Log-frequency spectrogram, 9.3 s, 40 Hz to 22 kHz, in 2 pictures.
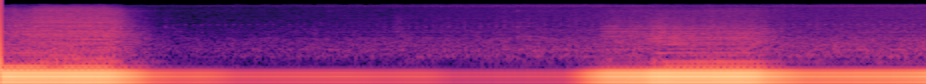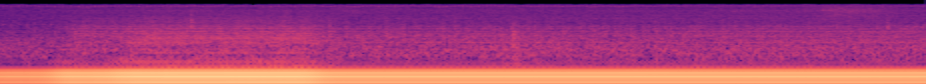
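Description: Ultimate 12-inch active subwoofer, driven by its own repaired amplifier, playing a low sine test tone of about 70 Hz, with a faint buzz on the loudest parts. The tone is loud at first, drops back for about two seconds, comes up loud again about three seconds in and then holds steady. At the very end its pitch steps lower.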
